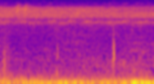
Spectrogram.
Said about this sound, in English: Is that just a bug making clicky-click sounds? I don't know.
